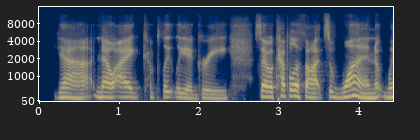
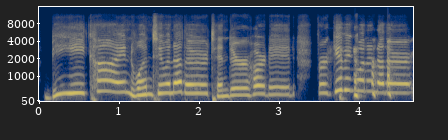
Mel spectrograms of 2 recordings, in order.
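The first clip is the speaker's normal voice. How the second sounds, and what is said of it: Sing-song voice. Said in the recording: “in a sing songy voice”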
